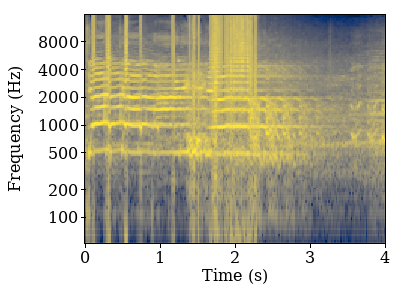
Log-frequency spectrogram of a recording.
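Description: A group of young girls' voices crying out together in lament on a long, high, held note that fades near the end. A rapid run of sharp knocks or claps sounds over it in the first two seconds.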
